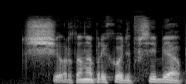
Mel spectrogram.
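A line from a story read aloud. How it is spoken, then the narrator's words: Grumbling. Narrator (Russian): проворчал этот мужчина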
